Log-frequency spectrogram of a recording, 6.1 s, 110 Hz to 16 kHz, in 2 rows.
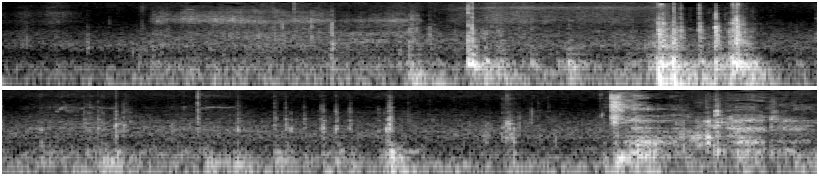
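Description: Hood latch and release of a Mercedes-Benz CL500 being worked one-handed: a few sharp clicks and clunks, the strongest about two and a half seconds in, over a steady low hum.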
